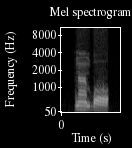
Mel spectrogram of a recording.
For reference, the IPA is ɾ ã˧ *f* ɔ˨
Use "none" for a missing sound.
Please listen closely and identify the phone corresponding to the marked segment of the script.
ɓ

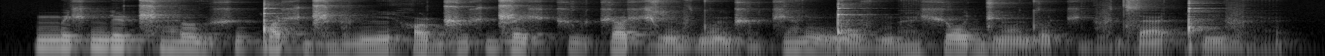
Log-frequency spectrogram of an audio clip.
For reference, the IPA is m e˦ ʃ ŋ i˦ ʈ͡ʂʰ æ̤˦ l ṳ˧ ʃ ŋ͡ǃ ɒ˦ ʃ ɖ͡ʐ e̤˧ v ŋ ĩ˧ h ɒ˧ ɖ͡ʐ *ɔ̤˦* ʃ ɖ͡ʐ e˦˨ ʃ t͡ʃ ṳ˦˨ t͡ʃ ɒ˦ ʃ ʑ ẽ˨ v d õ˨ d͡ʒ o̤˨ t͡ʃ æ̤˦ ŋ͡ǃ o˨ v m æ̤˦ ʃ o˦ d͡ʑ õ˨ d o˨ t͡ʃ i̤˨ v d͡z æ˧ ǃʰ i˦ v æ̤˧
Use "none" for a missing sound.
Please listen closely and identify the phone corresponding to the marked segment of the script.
o̤˦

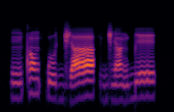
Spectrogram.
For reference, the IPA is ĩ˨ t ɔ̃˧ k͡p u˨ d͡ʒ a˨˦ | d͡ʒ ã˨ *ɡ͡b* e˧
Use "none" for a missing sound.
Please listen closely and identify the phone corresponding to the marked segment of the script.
ɡ͡b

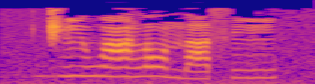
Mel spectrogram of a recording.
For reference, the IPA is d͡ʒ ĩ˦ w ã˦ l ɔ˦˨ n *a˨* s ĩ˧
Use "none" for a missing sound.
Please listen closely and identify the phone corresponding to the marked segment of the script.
a˨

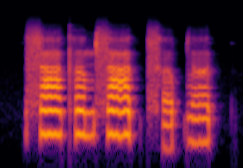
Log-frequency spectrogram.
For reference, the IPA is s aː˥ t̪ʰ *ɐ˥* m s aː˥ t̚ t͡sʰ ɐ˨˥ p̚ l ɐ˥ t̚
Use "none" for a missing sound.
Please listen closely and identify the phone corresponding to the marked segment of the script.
ɐ˥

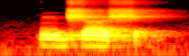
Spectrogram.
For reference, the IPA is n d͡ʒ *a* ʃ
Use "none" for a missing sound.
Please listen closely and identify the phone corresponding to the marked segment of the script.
a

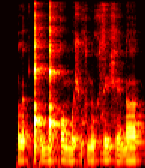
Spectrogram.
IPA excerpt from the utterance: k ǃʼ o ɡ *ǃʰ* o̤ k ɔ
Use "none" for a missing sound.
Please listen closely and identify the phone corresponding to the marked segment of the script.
ŋ͡ǃ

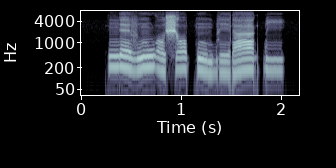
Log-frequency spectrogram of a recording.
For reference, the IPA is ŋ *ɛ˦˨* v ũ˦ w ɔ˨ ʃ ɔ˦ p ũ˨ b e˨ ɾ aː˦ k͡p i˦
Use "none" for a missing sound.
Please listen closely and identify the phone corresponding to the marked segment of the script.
ɛ˦˨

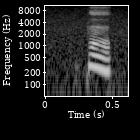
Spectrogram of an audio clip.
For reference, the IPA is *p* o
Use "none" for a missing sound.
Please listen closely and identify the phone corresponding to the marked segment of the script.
p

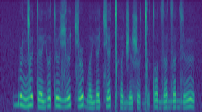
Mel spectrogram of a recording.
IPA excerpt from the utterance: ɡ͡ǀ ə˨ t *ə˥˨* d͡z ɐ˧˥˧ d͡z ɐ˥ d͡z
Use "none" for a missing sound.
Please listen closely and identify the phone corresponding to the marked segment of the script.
ɔ˥˨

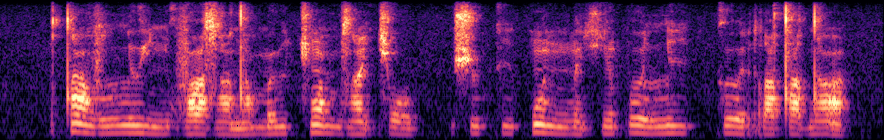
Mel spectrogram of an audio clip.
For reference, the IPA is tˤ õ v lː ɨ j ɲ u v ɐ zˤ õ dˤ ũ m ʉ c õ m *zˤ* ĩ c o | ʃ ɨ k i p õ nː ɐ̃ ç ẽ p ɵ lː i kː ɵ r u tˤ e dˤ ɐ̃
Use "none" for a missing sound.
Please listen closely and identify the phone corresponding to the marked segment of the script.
zˤ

